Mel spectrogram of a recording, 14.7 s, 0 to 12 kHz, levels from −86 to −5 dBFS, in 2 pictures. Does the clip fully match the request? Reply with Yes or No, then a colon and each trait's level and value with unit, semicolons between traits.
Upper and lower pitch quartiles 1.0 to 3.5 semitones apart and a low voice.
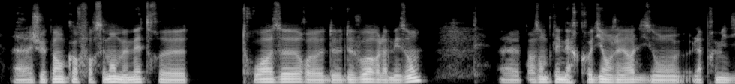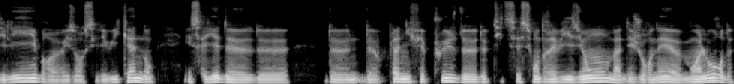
Yes: narrow, 2.4 semitones; very low, 95 Hz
